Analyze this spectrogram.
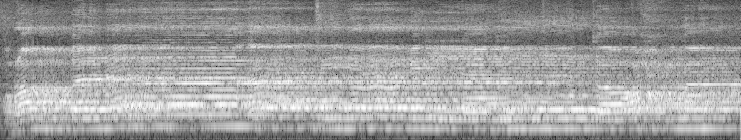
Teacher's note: nun sukun bertemu dengan huruf lam. Nah, jadi dibaca idgham bila gunnah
